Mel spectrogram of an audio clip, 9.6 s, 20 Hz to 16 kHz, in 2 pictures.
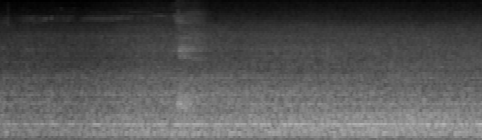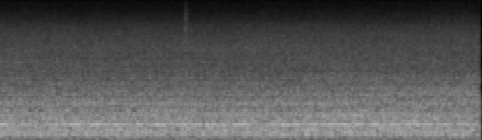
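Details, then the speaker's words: Jaguar XK cooling fan commanded to 100% with a Launch scan tool: it spools up over a second or two to a loud, steady rushing roar with an even hum. Normal cooling fan operation at full speed. "Let's put it on 100%, see how loud it gets. Right, 100%, here we go. Wow."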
